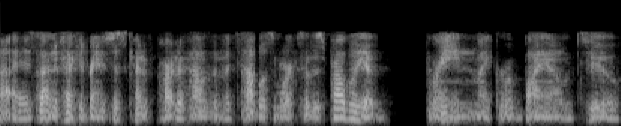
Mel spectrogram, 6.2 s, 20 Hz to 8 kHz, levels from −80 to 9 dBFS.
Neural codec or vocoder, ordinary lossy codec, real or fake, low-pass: vocoder, 22.05 kHz, 80 mel bands, HiFi-GAN; AAC, 16 kbps; fake; 7.2 kHz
